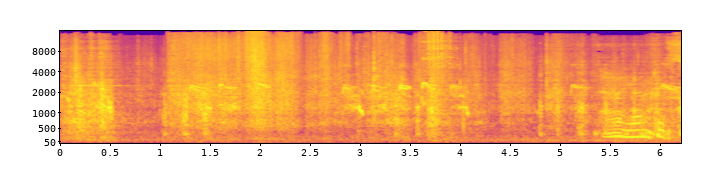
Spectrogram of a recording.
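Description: Young hens calling in many short, high chirping clucks, with rustling of the plastic sheet over their coop.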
